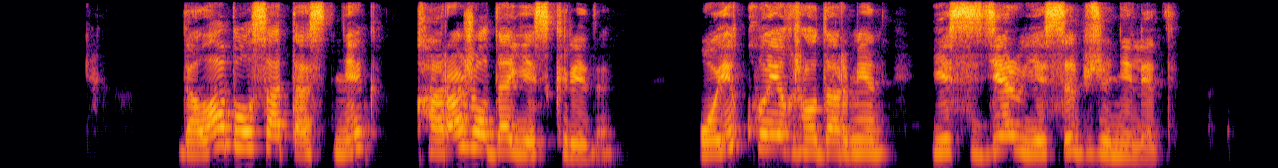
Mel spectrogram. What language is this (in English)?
Kazakh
